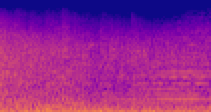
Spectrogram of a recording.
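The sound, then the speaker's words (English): Explosion roar as the Starkiller base cooling device is destroyed in a Star Wars story: a dense, loud, rumbling blast that holds steady throughout with no clear onset or decay. “They felt the planet rock beneath their feet as Poe fired on the weakened cooling device, destroying it once and for all.”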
